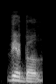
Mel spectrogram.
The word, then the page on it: viable: Indian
